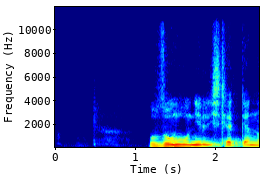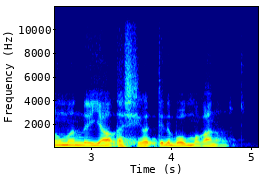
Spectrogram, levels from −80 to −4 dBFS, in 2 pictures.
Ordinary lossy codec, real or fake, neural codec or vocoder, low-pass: AAC, 64 kbps; fake; codec, 16 kHz in and 24 kHz out, 0.9 kbps, LongCat-Audio-Codec, four codebook decoder; 10.8 kHz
